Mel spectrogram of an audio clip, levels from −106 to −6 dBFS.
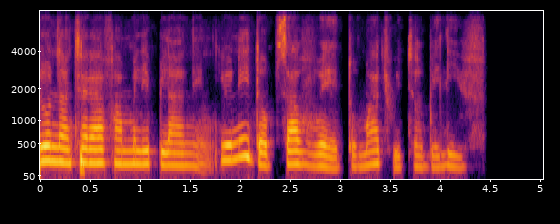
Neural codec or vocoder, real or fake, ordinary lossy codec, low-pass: none; real; Opus, 16 kbps; 7.2 kHz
